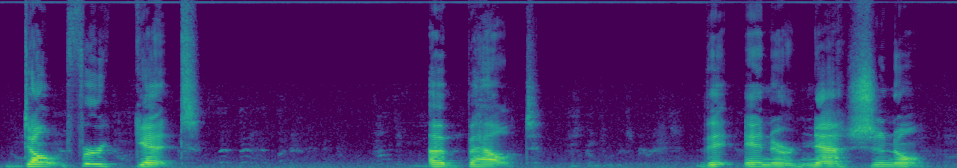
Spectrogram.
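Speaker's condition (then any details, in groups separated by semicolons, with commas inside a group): Essential tremor; voice, progressive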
